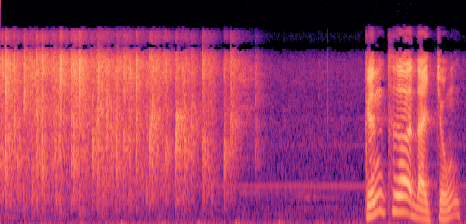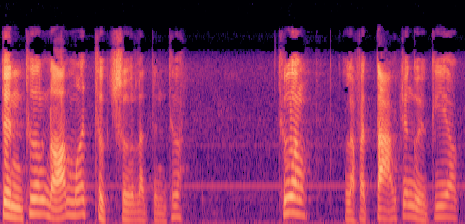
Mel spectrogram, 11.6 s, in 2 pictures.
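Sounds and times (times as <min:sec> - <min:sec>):
audience applause: 0:00.0 - 0:03.3
speech: 0:04.6 - 0:08.2, 0:09.3 - 0:11.6.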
